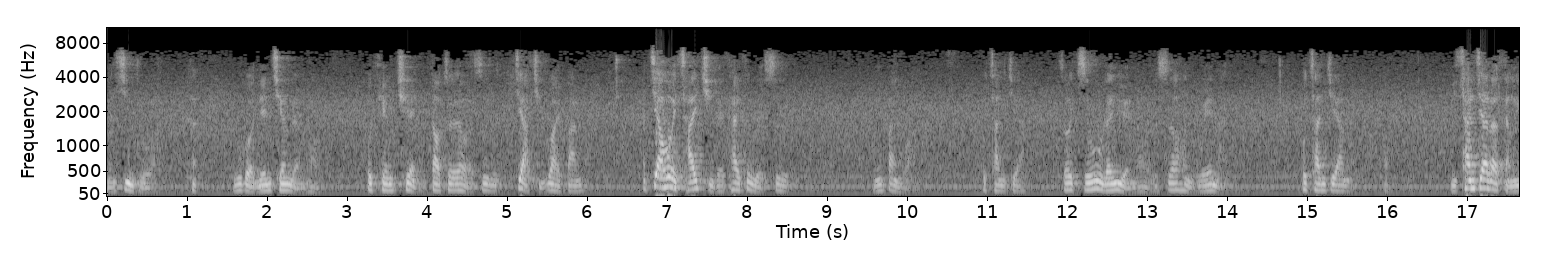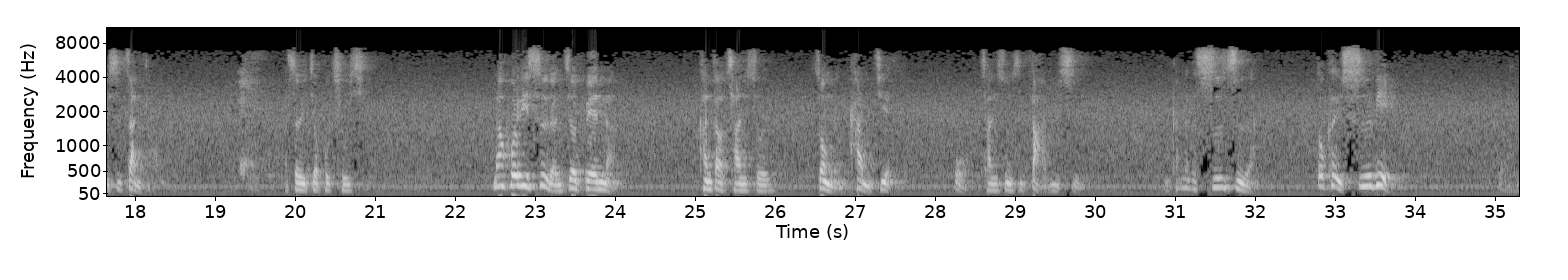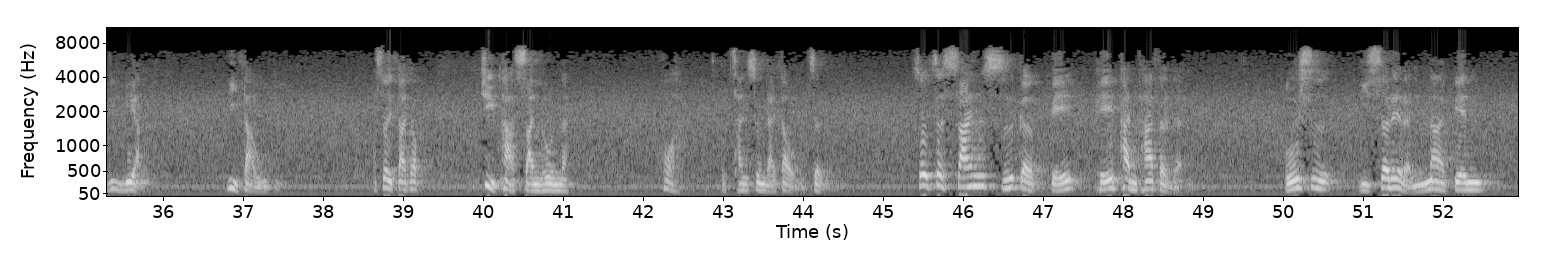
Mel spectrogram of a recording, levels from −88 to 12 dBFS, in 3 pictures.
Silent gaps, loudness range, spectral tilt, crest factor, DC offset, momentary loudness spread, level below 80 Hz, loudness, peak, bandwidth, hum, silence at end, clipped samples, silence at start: none; 6 LU; -4.5 dB/octave; 14 dB; under 0.1%; 17 LU; -44 dBFS; -12 LUFS; 0 dBFS; 8 kHz; none; 0 s; 0.1%; 0 s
